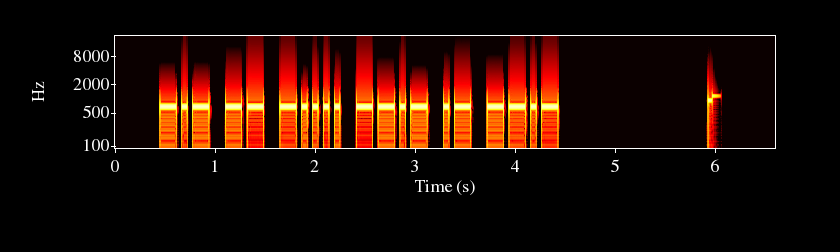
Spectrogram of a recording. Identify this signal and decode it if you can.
Morse code, heard as a keyed tone, about 22 wpm, 700 Hz. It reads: KM6QAQ
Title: USA Call Signs Repeated 3x 22wpm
